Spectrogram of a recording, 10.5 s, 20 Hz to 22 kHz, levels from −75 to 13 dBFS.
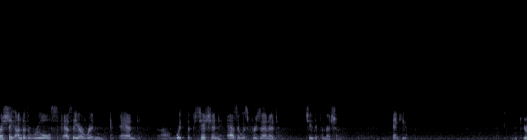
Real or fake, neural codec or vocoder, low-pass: fake; codec, 16 kHz, 8 kbps, FunCodec, trained on LibriTTS, 25 frames a second; 5.4 kHz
